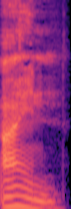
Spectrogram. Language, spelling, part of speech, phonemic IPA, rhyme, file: German, ein, numeral / article / adverb / adjective, /aɪ̯n/, -aɪ̯n, De-ein.ogg
- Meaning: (numeral) 1. one 2. the same; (article) 1. a, an 2. nominative/accusative neuter singular of ein 3. misconstruction of einen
